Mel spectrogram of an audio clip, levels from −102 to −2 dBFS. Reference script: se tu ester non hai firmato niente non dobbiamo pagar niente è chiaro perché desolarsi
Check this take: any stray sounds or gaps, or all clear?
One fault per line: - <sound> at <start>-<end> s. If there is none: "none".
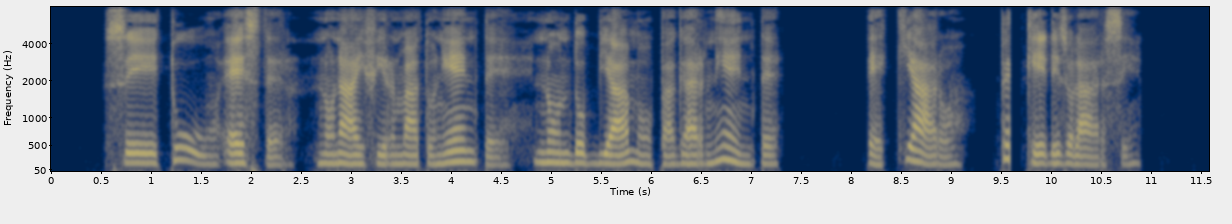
- dropout at 9.6-9.7 s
